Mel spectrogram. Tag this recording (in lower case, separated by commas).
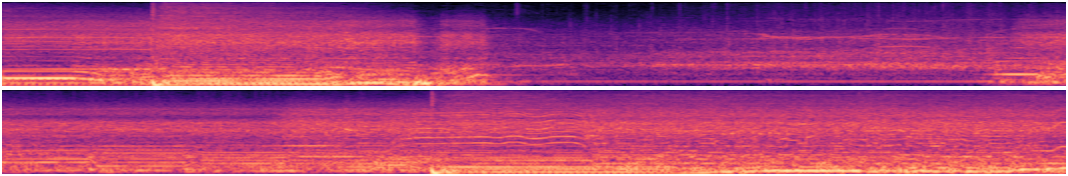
music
